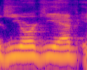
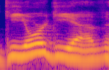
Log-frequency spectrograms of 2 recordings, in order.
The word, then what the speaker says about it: Georgiev: Alexander Georgiev is in. – Georgie. – And it bothers me because it's his nickname is Georgie, but his actual name is pronounced Georgiev.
